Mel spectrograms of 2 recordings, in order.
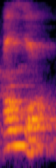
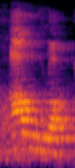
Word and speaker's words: Allah: tetap kebiasaan dari kecil Allah itu keliru harusnya Allah Al bukan w tapi kalau W itu keliru jadi kalau kita nulis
